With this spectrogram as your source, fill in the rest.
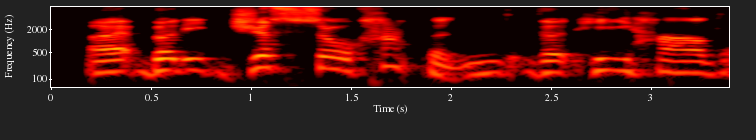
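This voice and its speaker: The speaker is a man with a fairly high pitch. His recording is very clean, with a silent background. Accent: Lancashire. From northern England, Burnley, Lancashire. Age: 60s. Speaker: ecology professor. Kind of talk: lecture. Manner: halting.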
